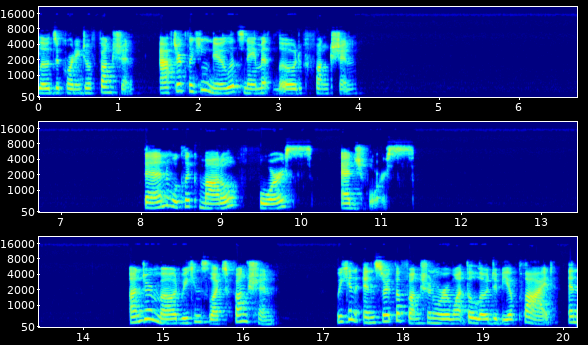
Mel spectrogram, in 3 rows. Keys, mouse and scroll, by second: 0.4 click, 7.7 click, 13.8 click, 15.7 click, 16.2 click, 17.2 click, 19.0 click.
